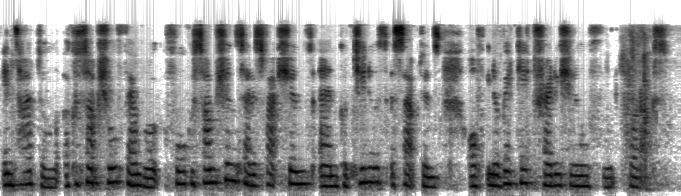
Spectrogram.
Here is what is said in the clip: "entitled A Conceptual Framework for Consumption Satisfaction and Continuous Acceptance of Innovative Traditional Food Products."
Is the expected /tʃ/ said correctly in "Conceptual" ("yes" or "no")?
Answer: no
